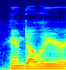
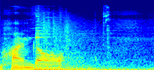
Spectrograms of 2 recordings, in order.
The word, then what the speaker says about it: Heimdallr: heimdall and and also there are two ways that you can pronounce heimdall or himdalier hendelir is how he is how he pronounces it in the game through the god but other people just call him heimdall and i think in the marvel movies people call him heimdall so whatever your preference is i'm not one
